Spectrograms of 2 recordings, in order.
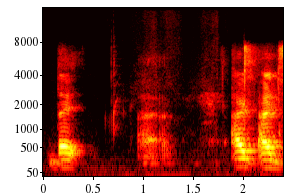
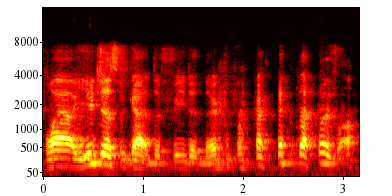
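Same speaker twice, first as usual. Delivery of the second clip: laughing tease; 4 semitones higher than usual. Real, not acted. Teasing a defeated friend.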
